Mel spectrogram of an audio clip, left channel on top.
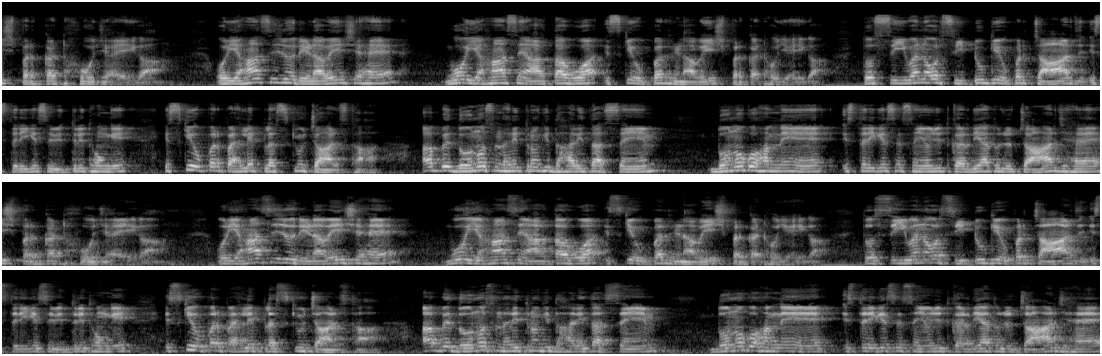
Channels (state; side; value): normal; both; correlation 0.29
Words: प्रकट हो जाएगा और यहां से जो ऋणावेश है वो यहां से आता हुआ इसके ऊपर ऋणावेश प्रकट हो जाएगा। तो C1 और C2 के ऊपर चार्ज इस तरीके से वितरित होंगे। इसके ऊपर पहले प्लस Q चार्ज था। अब दोनों संधारित्रों की धारिता सेम, दोनों को हमने इस तरीके से संयोजित कर दिया तो जो चार्ज है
